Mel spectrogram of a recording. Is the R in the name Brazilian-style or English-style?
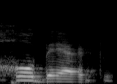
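Brazilian-style. The R is a breathy, h-like sound. It is how the name is said at home. "I don't say my name is Roberto"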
